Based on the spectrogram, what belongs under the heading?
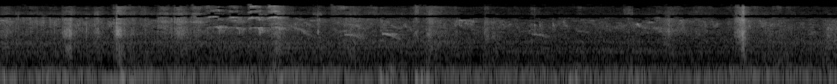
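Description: Birds chirping in short, scattered calls over a steady low rumble, with a few sharp clicks.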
